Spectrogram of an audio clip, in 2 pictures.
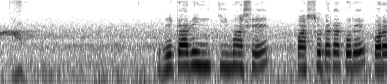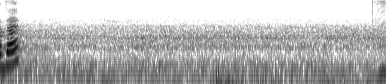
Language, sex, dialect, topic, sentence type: Bengali, female, Standard Colloquial, banking, question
